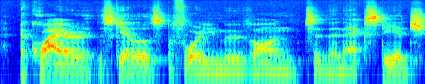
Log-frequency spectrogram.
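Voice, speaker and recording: Background noise is noticeable. Through it, a man speaks in a very deep, low pitch. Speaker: professional wrestler. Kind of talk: interview.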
